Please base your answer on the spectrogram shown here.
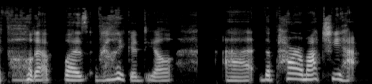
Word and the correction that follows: Pachimari: Paramachi? I'm saying it wrong. – Pachimari. – Paramachi? – Pachimari. – I typed it wrong.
